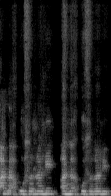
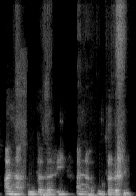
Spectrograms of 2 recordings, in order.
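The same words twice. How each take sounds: First: Higher, softer grieving father; father grieving over his son, higher and softer; softer father's lament. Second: A lightly voiced father, drawn out and mournful; father sighing his son's name, slow and mournful; father's lament. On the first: Acted. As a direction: murmur the son's name, heartbroken and hushed. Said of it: "wah, kau berlakon". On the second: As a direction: call the son's name slowly like a grieving father. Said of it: "Ayah hanya".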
